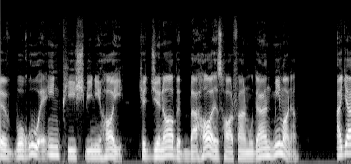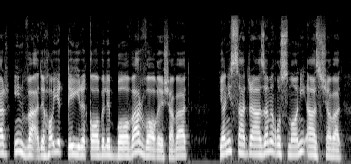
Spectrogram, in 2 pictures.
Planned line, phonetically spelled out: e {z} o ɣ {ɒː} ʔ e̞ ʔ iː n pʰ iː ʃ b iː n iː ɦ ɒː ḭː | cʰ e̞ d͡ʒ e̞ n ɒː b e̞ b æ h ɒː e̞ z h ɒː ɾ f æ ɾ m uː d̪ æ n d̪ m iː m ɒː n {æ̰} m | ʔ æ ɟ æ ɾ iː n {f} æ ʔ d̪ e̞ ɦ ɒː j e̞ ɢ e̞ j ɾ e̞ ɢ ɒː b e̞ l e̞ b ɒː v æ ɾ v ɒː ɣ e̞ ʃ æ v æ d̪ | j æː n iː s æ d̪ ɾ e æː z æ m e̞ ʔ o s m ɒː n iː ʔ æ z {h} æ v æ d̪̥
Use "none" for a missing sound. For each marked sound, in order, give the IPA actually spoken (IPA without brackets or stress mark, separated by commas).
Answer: v, uː, æ̰, v, ʃ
